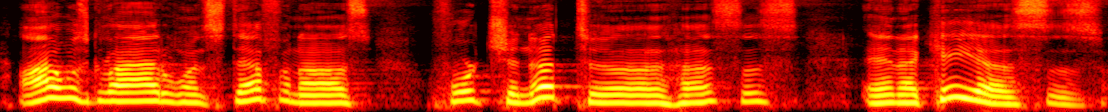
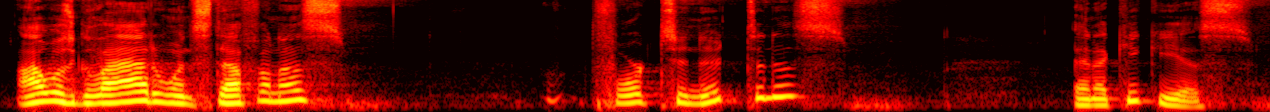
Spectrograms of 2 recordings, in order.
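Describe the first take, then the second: First: It is read boldly and confidently. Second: It is read hesitantly and unsure.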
